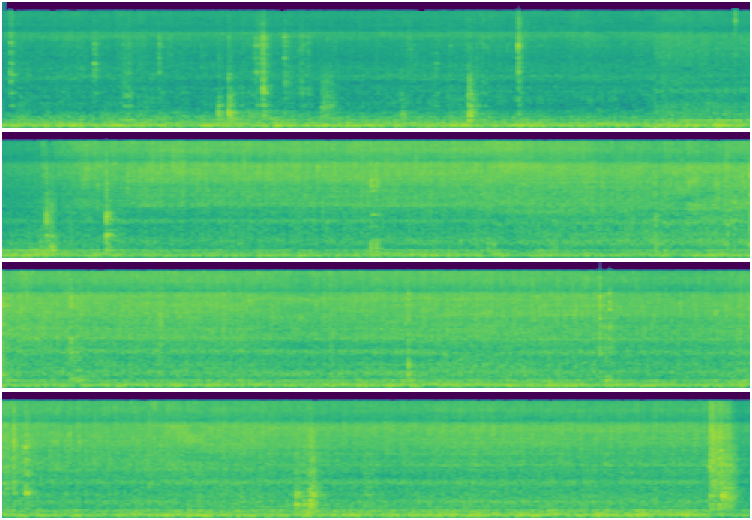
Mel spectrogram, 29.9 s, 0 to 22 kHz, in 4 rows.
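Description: Sliced onions and chopped spring onions frying in hot oil in a pan while being stirred, the utensil scraping and knocking against the pan. A loud, steady sizzle sets in about 8 seconds in; before that there are only scattered knocks.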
